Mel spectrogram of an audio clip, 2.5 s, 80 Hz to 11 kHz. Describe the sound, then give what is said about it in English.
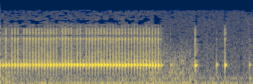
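A single loud telephone ring with a rapid buzzing trill lasts about a second and a half, then cuts off, followed by a few faint clicks, as a call is placed at 8:30 p.m. after checking in at the Hotel Lee in Charleston. “by the time I checked in, and my first move was to the phone.”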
